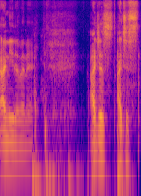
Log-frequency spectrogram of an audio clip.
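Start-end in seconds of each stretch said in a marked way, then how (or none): none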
